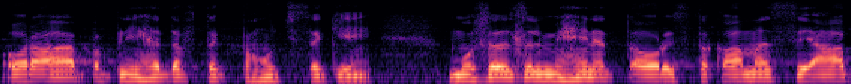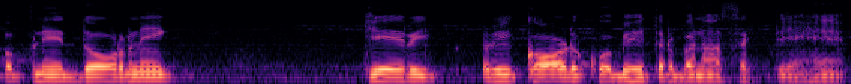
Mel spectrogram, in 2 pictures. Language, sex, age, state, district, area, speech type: Urdu, male, 18-30, Uttar Pradesh, Saharanpur, urban, spontaneous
